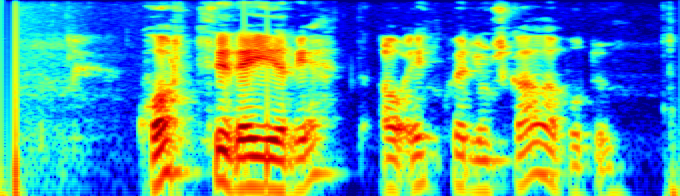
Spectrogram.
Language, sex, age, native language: Icelandic, male, 60-69, Icelandic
